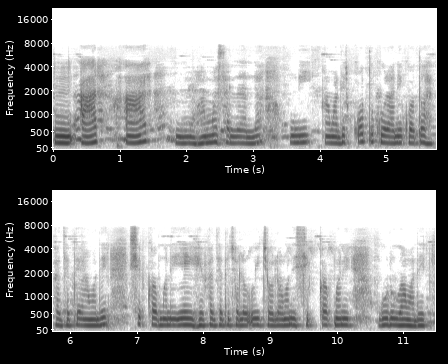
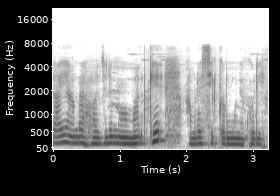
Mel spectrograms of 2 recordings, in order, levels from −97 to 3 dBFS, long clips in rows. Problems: constant background noise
